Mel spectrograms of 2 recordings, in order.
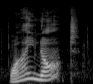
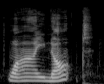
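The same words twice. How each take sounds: First: Put-on high, loud little-child voice; the child demanding an answer, loud; child's question. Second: Put-on high, loud child voice, rising; child's question again. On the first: Gruffalo's child asking her dad why not. Child asks father in story. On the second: Gruffalo's child pressing her dad again. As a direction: press him again like a curious kid.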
